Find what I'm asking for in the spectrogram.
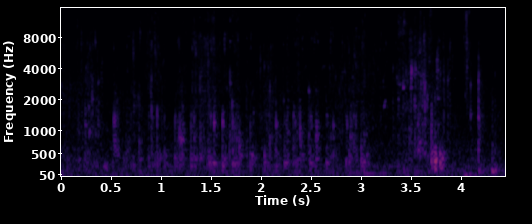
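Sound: pouring and drinking water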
